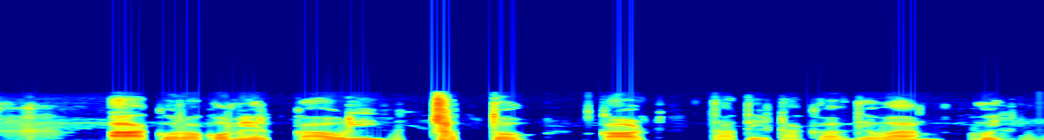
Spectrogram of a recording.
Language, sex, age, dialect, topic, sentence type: Bengali, male, 25-30, Rajbangshi, banking, statement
